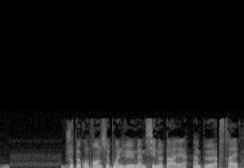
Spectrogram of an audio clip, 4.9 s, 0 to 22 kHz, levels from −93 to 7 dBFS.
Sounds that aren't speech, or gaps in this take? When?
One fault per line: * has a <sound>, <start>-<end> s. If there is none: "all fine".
all fine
